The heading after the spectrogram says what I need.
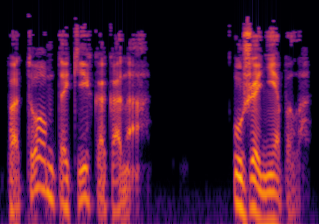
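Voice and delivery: quiet, understated sorrow; a ghost sadly summing up, trailing softly. A narrator's reading. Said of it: "печально подытожил призрак". (печально, негромко, со сдержанной грустью)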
